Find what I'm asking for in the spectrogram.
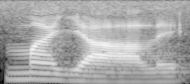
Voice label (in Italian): "maiale", italiaans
